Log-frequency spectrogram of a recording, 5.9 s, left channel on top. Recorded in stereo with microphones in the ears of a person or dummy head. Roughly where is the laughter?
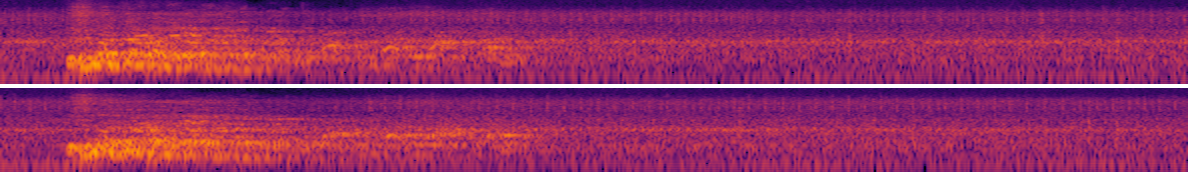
Left.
